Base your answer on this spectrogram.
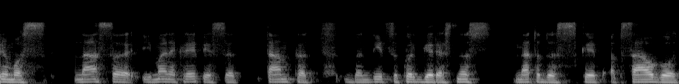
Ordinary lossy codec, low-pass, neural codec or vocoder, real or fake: MP3, 64 kbps; 7.2 kHz; none; real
